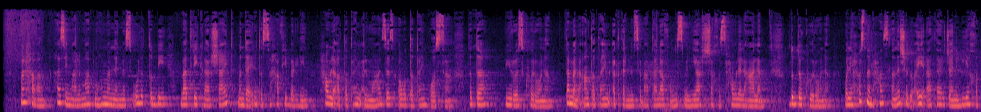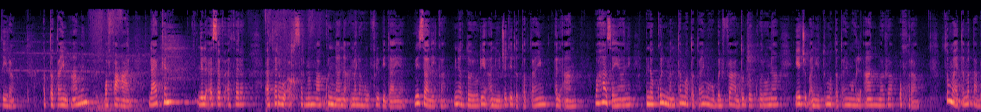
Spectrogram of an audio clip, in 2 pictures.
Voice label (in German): booster arabisch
